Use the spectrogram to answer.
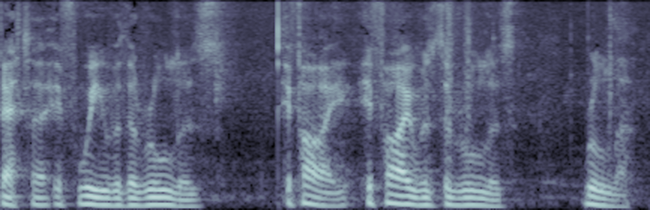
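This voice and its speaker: A man in a British accent talks at a moderate pace over noticeable background noise. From Britain. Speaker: philosophy professor. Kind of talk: lecture.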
